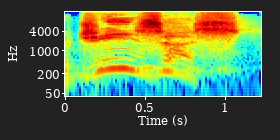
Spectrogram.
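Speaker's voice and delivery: high call building to a loud yell. A narrator's reading. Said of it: "keeps yelling louder and louder".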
